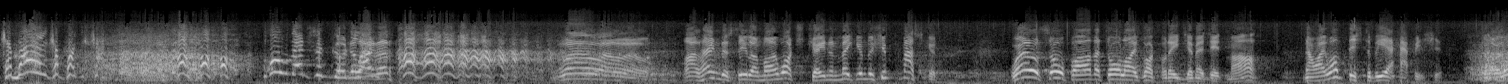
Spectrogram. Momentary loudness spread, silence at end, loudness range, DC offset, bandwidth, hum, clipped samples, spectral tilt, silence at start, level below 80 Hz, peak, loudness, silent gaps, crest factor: 11 LU; 0 s; 3 LU; under 0.1%; 16 kHz; none; under 0.1%; -3 dB/octave; 0 s; -46 dBFS; -4 dBFS; -19 LUFS; none; 16 dB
